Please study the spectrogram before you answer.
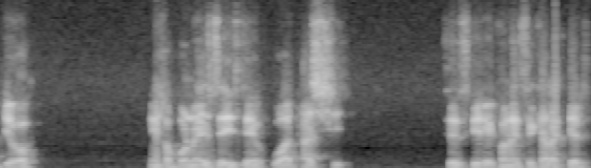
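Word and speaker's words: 私: Entonces, por ejemplo, la palabra yo, en japonés se dice watashi, se escribe con ese carácter chino, y en chino se escribe uo, se dice wo, se escribe así.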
